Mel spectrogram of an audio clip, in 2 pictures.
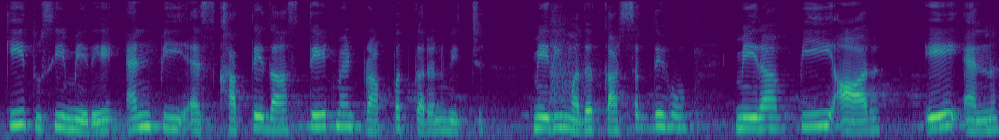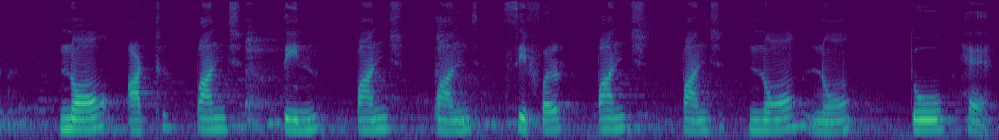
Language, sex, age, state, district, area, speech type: Punjabi, female, 45-60, Punjab, Jalandhar, urban, read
